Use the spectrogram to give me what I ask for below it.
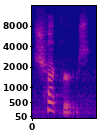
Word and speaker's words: Chequers: A little interesting story behind Checkers. It's spelled C-H-E-Q-U-E-R-S, Checkers with a Q.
